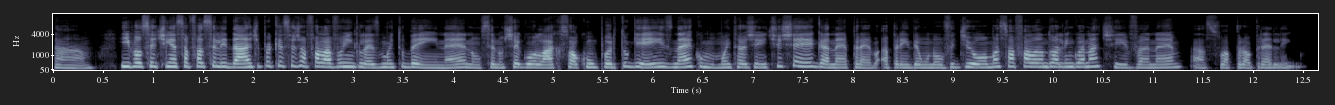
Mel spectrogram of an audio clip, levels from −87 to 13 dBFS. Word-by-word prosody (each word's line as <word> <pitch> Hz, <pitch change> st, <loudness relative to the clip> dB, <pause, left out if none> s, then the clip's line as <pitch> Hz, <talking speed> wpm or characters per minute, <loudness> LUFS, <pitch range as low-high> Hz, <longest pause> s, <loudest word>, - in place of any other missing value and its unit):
Ah, 170 Hz, -4 st, -6 dB, 0.3 s
e 265 Hz, 0 st, +7 dB
você 250 Hz, +1 st, +3 dB
tinha 255 Hz, +1 st, +3 dB
essa 260 Hz, +1 st, +1 dB
facilidade 245 Hz, -2 st, +4 dB
porque 290 Hz, +1 st, -4 dB
você 295 Hz, +2 st, -4 dB
já 280 Hz, -1 st, 0 dB
falava 245 Hz, -2 st, +4 dB
o -, -, +3 dB
inglês 225 Hz, -4 st, +1 dB
muito 220 Hz, +1 st, -3 dB
bem, 190 Hz, -6 st, 0 dB
né. 185 Hz, +4 st, -1 dB
Não 190 Hz, -3 st, -5 dB
você 200 Hz, +3 st, -5 dB
não 190 Hz, -, -5 dB
chegou 210 Hz, -1 st, 0 dB
lá 190 Hz, -1 st, +5 dB
só 200 Hz, -4 st, +2 dB
com 220 Hz, +2 st, -2 dB
o 215 Hz, -, -1 dB
português, 220 Hz, +1 st, 0 dB
né, 220 Hz, +4 st, +3 dB
como 225 Hz, -6 st, -3 dB
muita 210 Hz, +3 st, -3 dB
gente 215 Hz, +5 st, -5 dB
chega, 255 Hz, -5 st, 0 dB
né, 195 Hz, -1 st, -3 dB
pra 195 Hz, -4 st, -4 dB
aprender 195 Hz, -1 st, -4 dB
um 190 Hz, 0 st, -5 dB
novo 185 Hz, +1 st, -5 dB
idioma, 215 Hz, +2 st, +1 dB
só 260 Hz, 0 st, +1 dB
falando 245 Hz, -1 st, +2 dB
a 245 Hz, -, +3 dB
língua 240 Hz, +1 st, -1 dB
nativa, 195 Hz, -7 st, -4 dB
né, 195 Hz, +3 st, -5 dB
a 175 Hz, -, -8 dB
sua 180 Hz, +1 st, -7 dB
própria 190 Hz, 0 st, -5 dB
língua. 235 Hz, +4 st, -10 dB
220 Hz, 215 wpm, -24 LUFS, 195-245 Hz, 0.3 s, e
